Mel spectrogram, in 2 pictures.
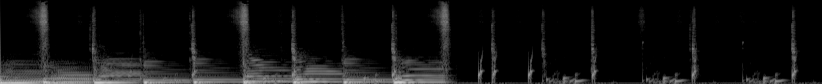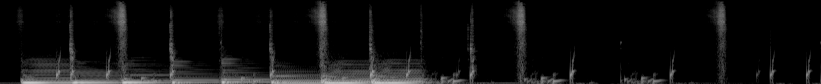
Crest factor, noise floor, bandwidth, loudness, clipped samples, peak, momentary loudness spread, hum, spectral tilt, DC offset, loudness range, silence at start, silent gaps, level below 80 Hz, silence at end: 20 dB; -59 dBFS; over 20 kHz; -28 LUFS; under 0.1%; -8 dBFS; 20 LU; none; -5.5 dB/octave; under 0.1%; 9 LU; 0 s; 16.21-16.27 s; -30 dBFS; 0.1 s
